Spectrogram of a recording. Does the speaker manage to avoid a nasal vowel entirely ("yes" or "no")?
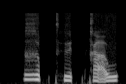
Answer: yes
